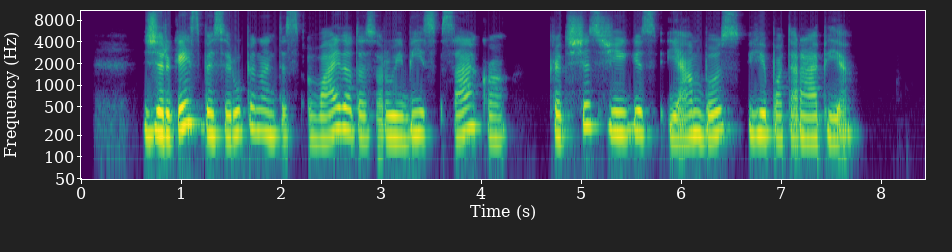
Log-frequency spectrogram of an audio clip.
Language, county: Lithuanian, Vilnius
